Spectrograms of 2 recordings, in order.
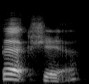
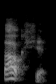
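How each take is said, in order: First: "Berkshire" read as written, BURK-shire, with an r-coloured BURK; spelled-out reading. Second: "Berkshire" said BARK-shuh, open "ah" in the first syllable and no r; proper British pronunciation. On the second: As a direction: give "Berkshire" its real local sound, BARK-shuh. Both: Shown as a demonstration. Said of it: "But it's pronounced Berkshire".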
